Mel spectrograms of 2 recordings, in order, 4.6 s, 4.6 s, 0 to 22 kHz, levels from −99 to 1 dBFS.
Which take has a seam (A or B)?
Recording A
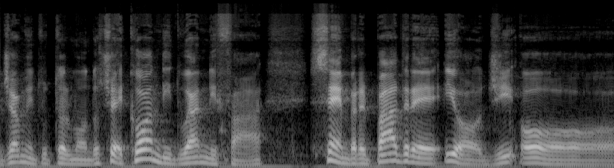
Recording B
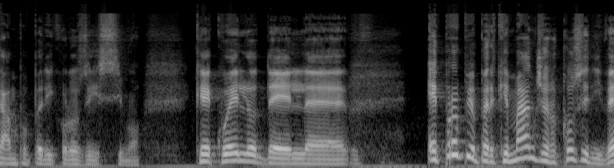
B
